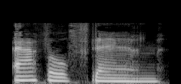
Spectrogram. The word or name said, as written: Aethelstan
